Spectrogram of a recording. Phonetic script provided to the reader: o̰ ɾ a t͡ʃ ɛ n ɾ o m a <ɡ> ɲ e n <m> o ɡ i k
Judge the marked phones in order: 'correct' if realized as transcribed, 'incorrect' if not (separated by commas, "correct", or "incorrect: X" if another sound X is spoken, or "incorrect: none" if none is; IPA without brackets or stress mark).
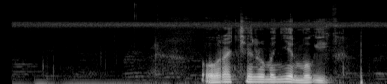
incorrect: none, correct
